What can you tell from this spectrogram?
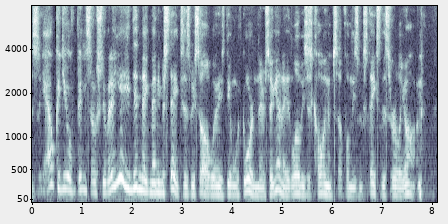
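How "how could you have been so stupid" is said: play-acted, furious, high-pitched angry scolding. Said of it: "His ego's just so angry with him".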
